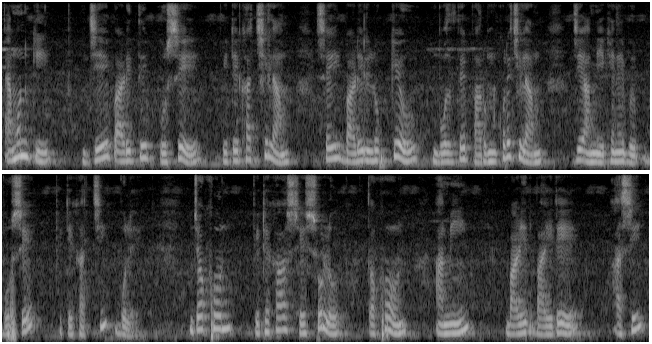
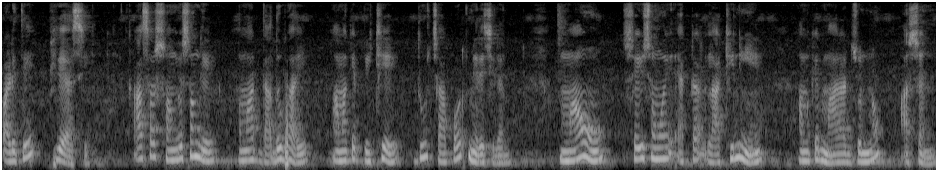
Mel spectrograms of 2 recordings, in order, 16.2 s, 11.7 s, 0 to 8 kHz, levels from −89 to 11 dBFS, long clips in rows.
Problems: constant background noise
